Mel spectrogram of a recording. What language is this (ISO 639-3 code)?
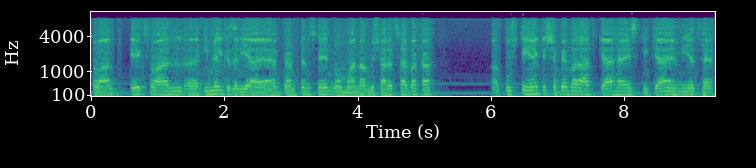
urd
